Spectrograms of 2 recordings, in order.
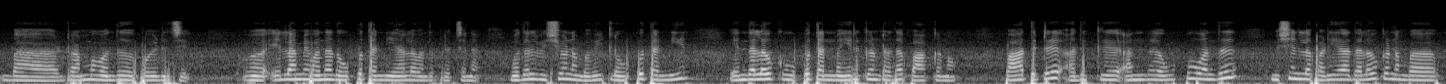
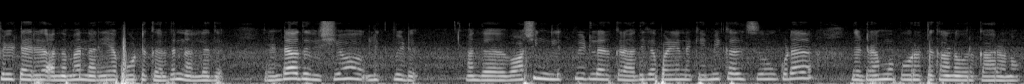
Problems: constant background noise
